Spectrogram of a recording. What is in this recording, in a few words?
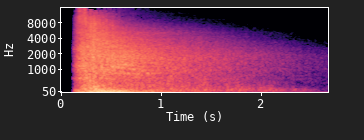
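powerful danger accent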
